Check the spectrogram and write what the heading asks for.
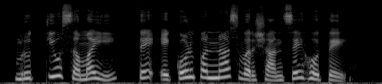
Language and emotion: Marathi, neutral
